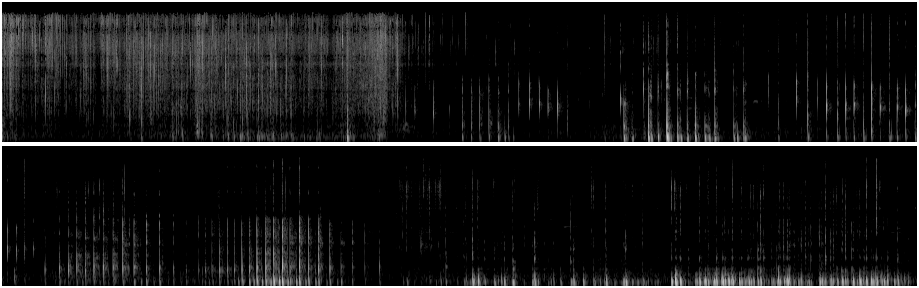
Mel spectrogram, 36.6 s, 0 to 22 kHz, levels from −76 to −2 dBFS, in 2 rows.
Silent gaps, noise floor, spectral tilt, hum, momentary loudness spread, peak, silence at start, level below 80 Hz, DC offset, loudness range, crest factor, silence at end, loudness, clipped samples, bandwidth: none; -71 dBFS; -3 dB/octave; none; 20 LU; -4 dBFS; 0 s; -44 dBFS; under 0.1%; 14 LU; 32 dB; 0.15 s; -35 LUFS; under 0.1%; 17 kHz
